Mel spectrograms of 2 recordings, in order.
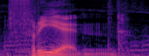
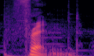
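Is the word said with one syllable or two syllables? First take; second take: two; one. First: The word is split into two syllables. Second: The word is said as one syllable. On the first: The speaker calls it wrong. "not free end" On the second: The speaker calls it right. "it's friend"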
